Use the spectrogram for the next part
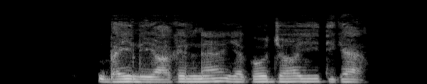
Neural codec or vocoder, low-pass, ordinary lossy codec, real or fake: none; 10.8 kHz; MP3, 96 kbps; real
